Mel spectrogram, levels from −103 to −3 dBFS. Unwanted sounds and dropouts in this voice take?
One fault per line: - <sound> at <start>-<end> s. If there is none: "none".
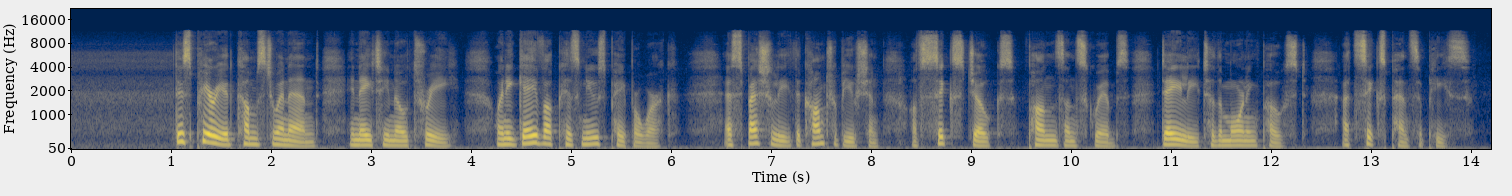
none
